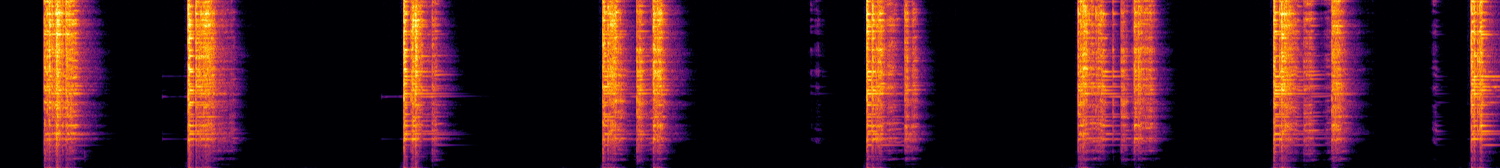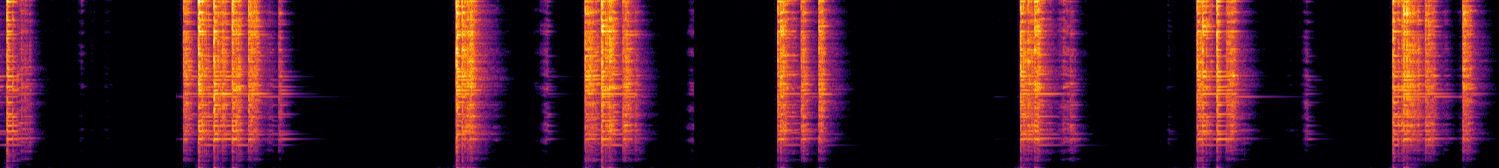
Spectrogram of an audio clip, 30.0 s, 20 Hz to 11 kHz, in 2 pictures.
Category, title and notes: Sound effects > Objects / House appliances
custom sword drop sound 07222025
sounds of swords or knives being dropped on hard surface.
swords, kung-fu, drop, TMNT, battle, combat, fighting, hard, foley, dropping, duel, metallic, weapon, medieval, martialarts, scatter, knight, metal, weapons, blade, melee, attack, knife, karate, surface, fight, sword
